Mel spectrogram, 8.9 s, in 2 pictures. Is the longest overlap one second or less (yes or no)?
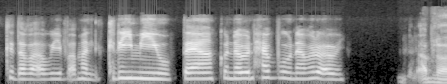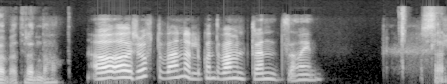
yes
